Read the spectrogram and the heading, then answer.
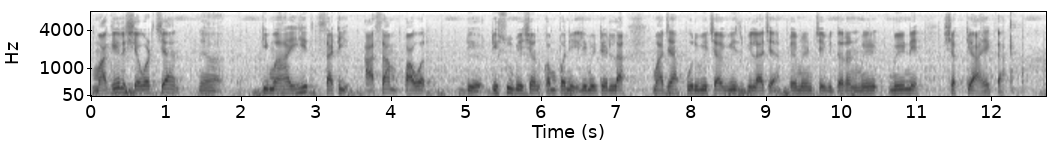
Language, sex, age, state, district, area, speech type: Marathi, male, 30-45, Maharashtra, Wardha, urban, read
